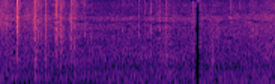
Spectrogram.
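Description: A few short crinkling clicks of plastic trash bags and packaging being handled, mostly in the first half second, over steady background noise.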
